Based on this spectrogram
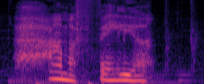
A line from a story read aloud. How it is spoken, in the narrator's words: whispers quietly to himself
